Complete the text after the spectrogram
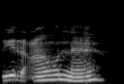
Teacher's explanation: Fir'auna ini dibaca tipis fir karena didahului dengan kasrah.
